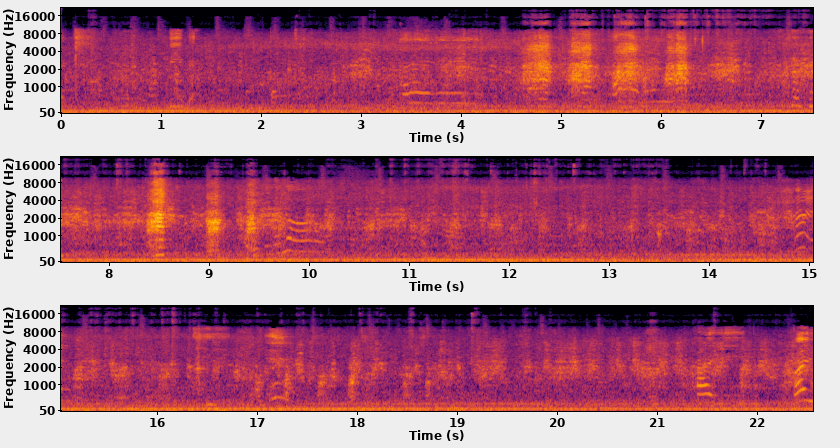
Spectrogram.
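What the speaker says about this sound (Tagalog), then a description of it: "Ang mga itik. Bibe." Ducks quack repeatedly at a farm in Bahrain, mixed with other fowl calls under steady outdoor hum, while people and children talk nearby throughout.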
